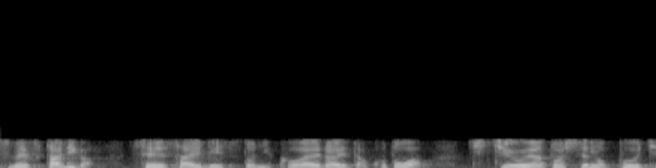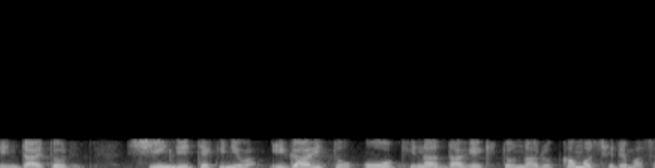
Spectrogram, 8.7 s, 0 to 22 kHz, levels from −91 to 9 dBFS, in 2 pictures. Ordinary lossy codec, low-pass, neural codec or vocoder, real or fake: Opus, 32 kbps; 3.6 kHz; none; real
